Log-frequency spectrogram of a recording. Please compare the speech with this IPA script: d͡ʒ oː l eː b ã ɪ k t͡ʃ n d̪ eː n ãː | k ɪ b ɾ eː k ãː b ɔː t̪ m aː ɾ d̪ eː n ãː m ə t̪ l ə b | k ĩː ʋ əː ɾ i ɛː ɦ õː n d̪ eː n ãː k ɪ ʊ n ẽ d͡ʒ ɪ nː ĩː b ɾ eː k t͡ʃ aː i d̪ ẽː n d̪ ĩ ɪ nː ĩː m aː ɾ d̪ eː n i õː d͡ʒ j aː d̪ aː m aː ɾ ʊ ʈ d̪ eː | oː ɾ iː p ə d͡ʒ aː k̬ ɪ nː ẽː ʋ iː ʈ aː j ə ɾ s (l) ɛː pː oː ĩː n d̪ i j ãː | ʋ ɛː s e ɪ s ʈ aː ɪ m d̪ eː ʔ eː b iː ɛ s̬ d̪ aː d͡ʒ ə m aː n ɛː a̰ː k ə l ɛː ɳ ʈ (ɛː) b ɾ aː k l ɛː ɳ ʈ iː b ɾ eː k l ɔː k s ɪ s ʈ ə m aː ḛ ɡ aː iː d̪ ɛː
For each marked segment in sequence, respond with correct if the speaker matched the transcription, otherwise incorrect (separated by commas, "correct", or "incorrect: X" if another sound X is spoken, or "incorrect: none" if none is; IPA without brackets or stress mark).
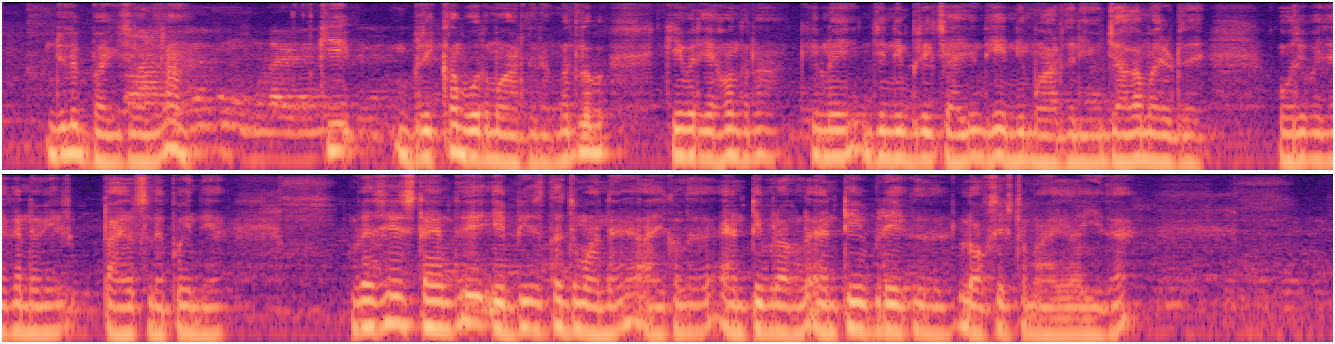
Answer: correct, incorrect: iː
